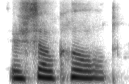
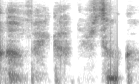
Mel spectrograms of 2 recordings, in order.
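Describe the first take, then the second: First: Said in the usual way. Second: Very soft whispered shock; breathless whisper. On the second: Acted. Vlogger reacting to a refrigerated facial mask, breathless whisper. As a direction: whisper it as if stunned by cold.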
